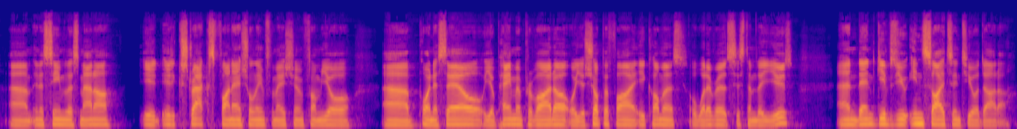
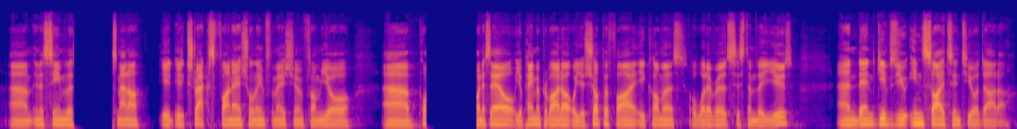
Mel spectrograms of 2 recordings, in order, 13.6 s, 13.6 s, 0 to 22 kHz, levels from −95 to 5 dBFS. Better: first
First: none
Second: audio freezing; at 1 s for 0.5 s and at 5.5 s for 0.5 s

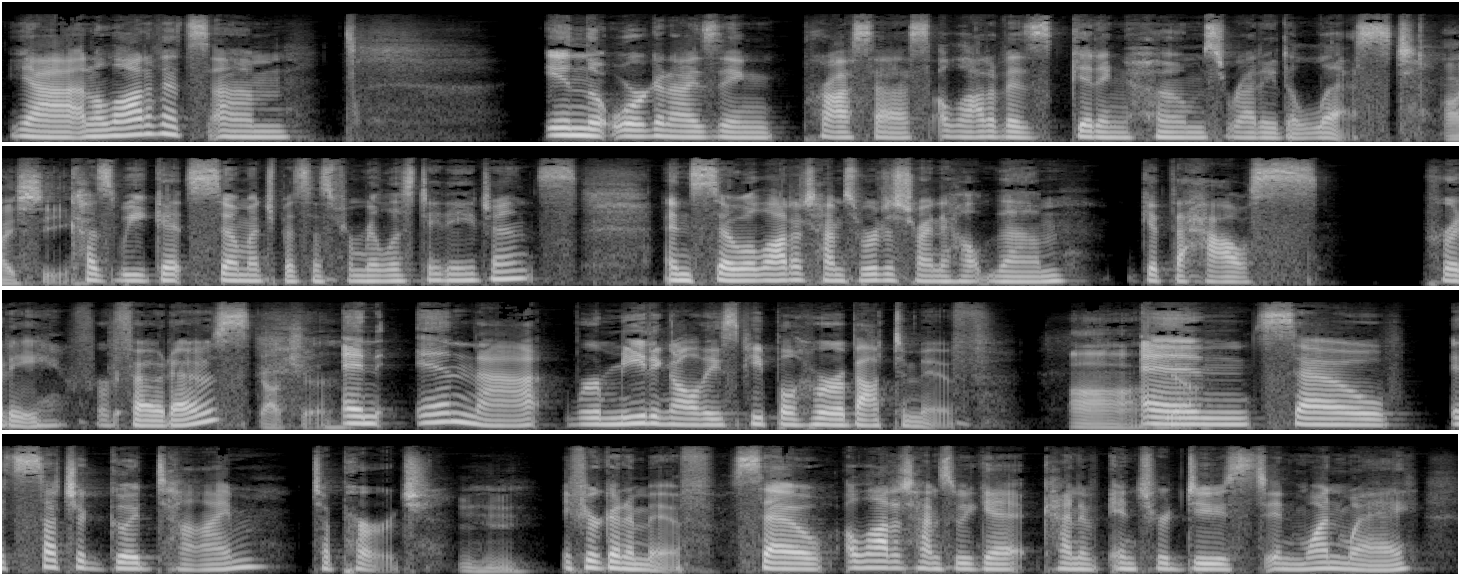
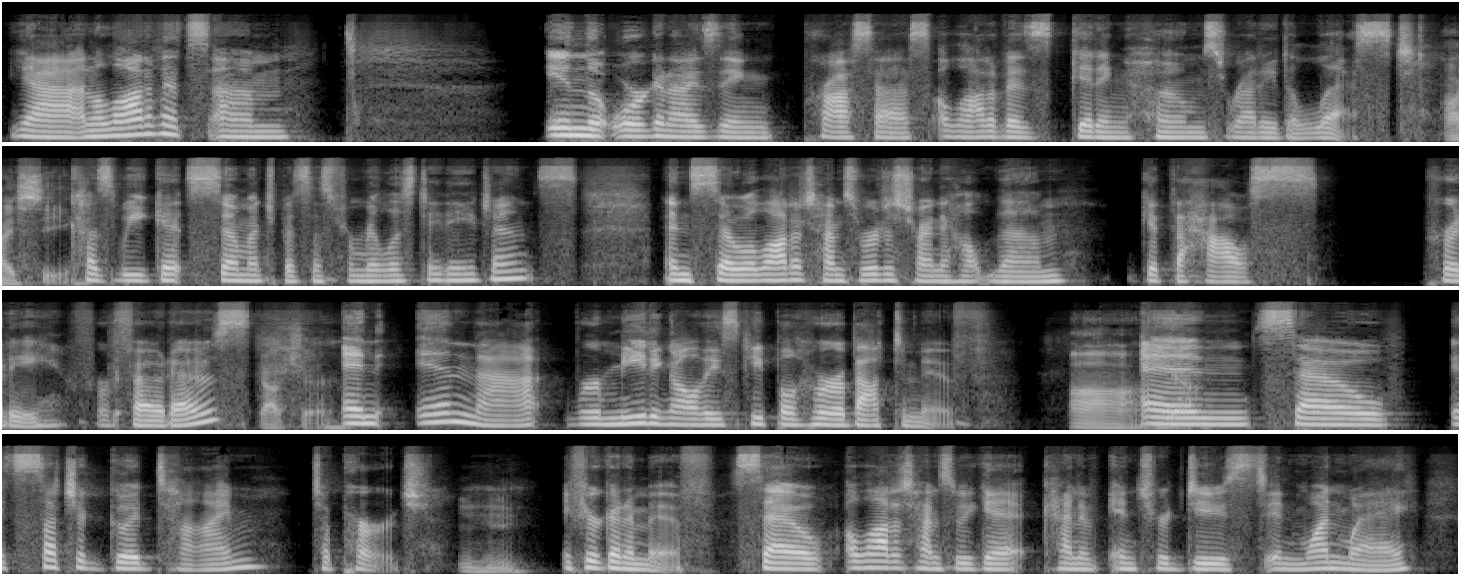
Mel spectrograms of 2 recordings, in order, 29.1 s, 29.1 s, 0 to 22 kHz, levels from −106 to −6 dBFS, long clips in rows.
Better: first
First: none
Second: garbled, watery; slightly

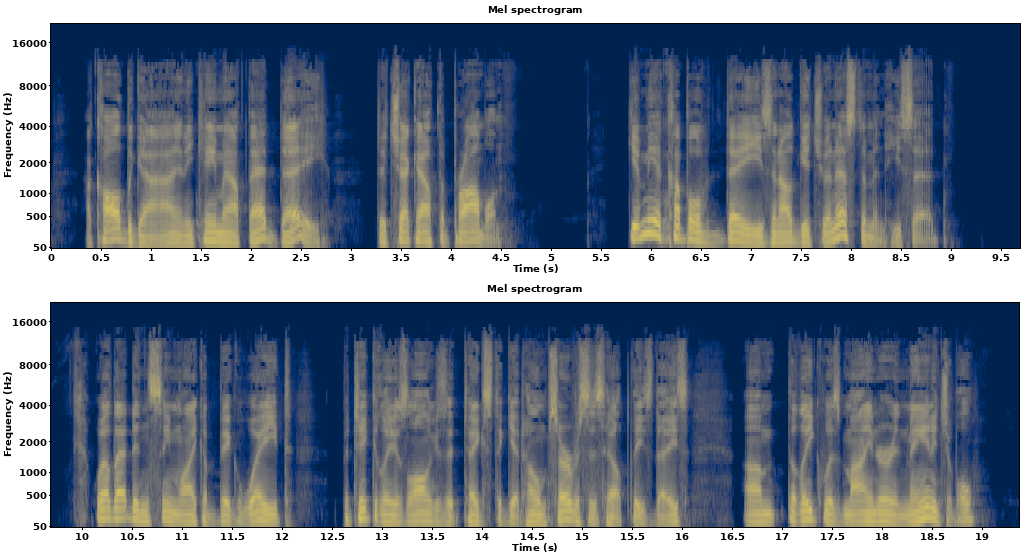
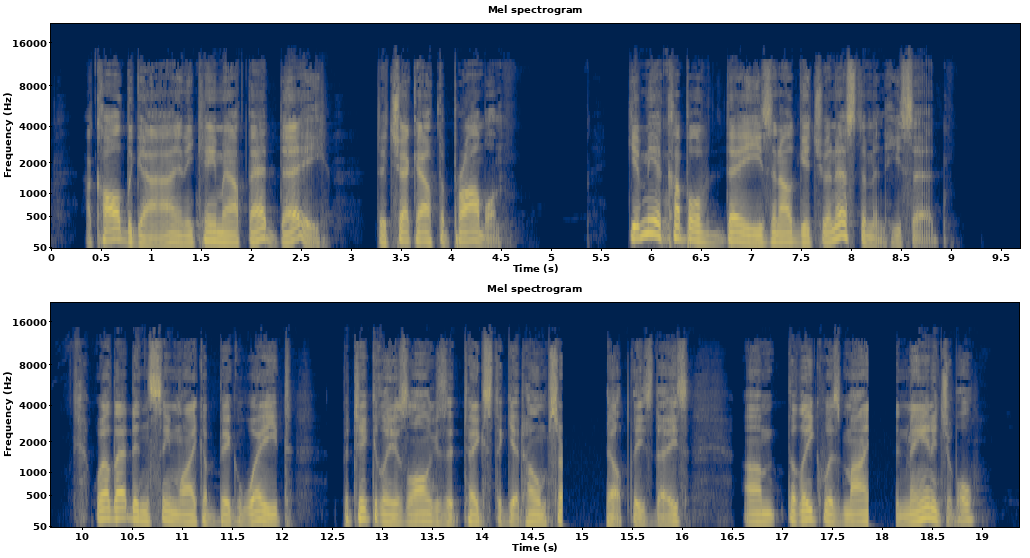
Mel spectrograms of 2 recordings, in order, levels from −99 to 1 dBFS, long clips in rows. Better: first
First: none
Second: audio cutting out; at 15 s and at 18 s

